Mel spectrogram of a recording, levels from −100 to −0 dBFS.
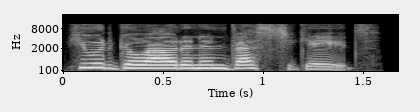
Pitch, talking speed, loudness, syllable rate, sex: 230 Hz, 215 wpm, -15 LUFS, 6.7 syllables/s, female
